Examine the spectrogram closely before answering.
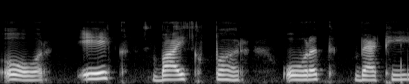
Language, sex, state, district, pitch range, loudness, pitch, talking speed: Hindi, female, Himachal Pradesh, Shimla, 210-230 Hz, -15 LUFS, 220 Hz, 90 wpm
